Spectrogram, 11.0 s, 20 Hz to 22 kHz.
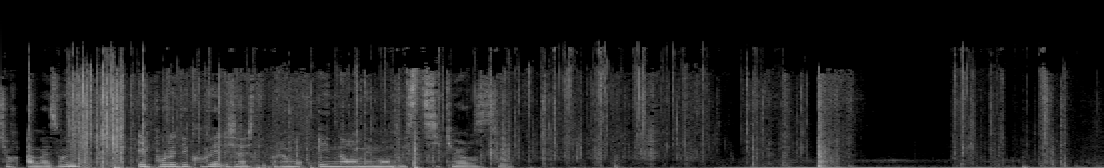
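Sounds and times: stickers crinkling and tearing: 0:00.6 - 0:08.1, 0:09.5 - 0:10.8
low hum: 0:07.2 - 0:11.0.

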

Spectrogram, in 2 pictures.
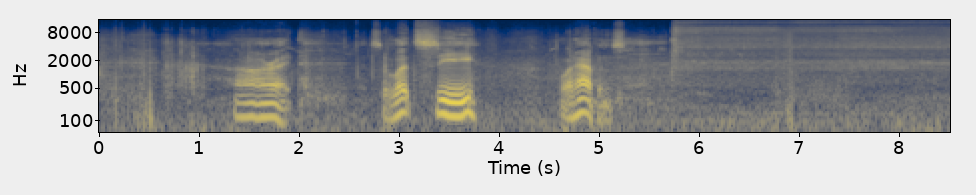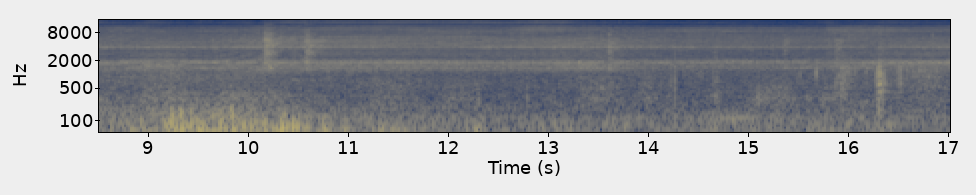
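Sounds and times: hose nozzle spraying water: 0:05.7 - 0:17.0.

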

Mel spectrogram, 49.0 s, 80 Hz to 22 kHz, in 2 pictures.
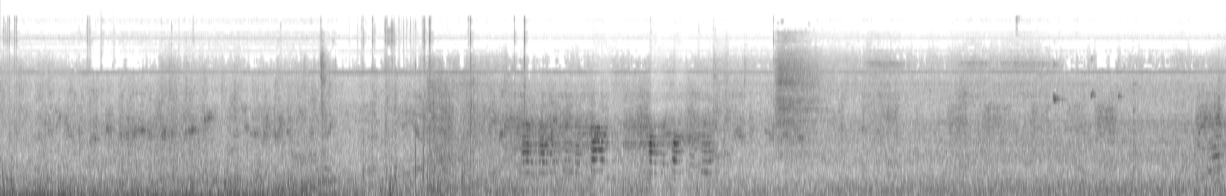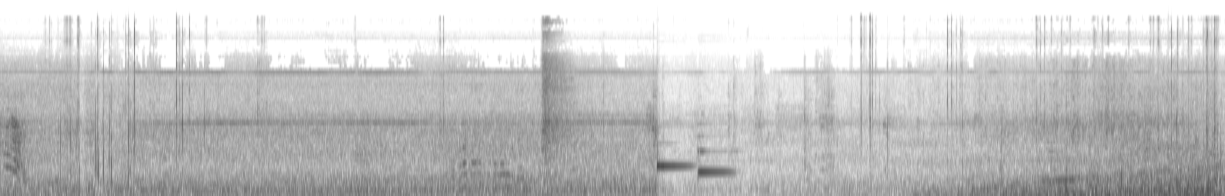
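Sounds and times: subway train rumble: 0:00.0 - 0:49.0
two-tone descending door chime: 0:37.6 - 0:39.5.

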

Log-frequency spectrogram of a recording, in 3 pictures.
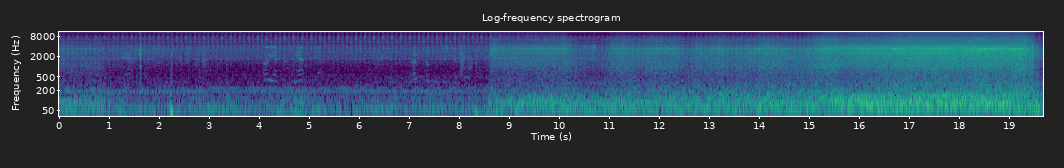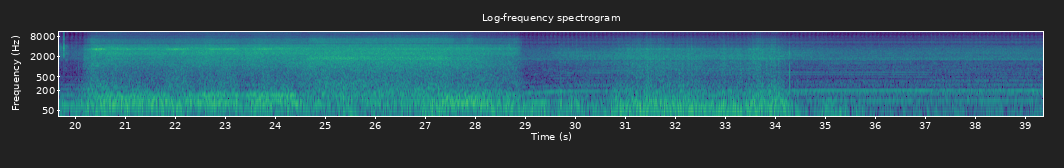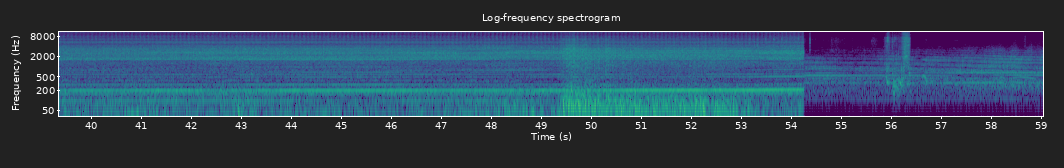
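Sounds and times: aircraft engine and propeller drone: 0:00.0 - 0:59.0
wind buffeting microphone: 0:07.9 - 0:45.6, 0:46.4 - 0:54.3.

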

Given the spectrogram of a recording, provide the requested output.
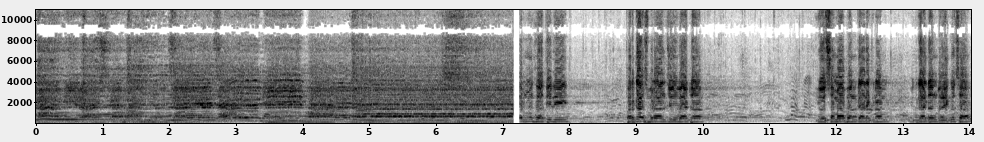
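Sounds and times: choir singing: 0:00.0 - 0:07.2
steady bass: 0:00.0 - 0:07.2.

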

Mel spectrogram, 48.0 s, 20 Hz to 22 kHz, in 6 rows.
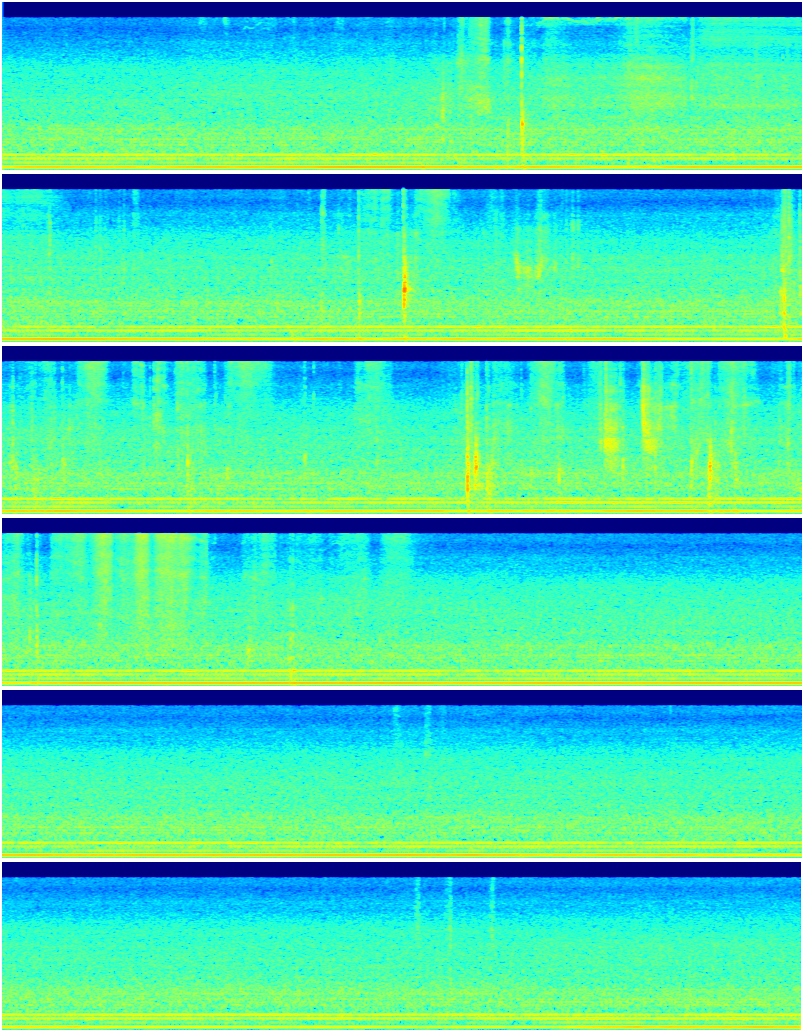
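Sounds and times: paper rustles: 0:04.3 - 0:09.4, 0:11.1 - 0:14.0, 0:15.6 - 0:28.2
sketchbook pages turning: 0:04.3 - 0:09.4, 0:10.7 - 0:14.0, 0:15.6 - 0:28.2.

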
